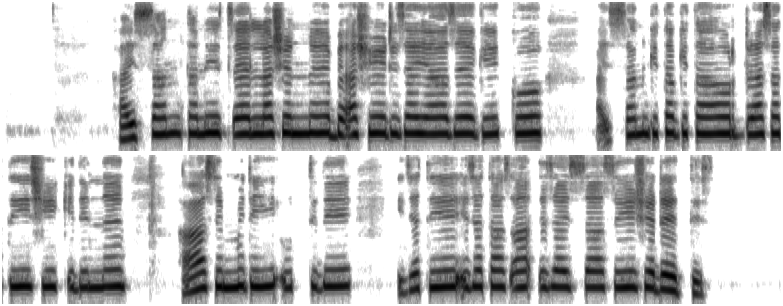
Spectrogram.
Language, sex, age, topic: Gamo, female, 25-35, government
